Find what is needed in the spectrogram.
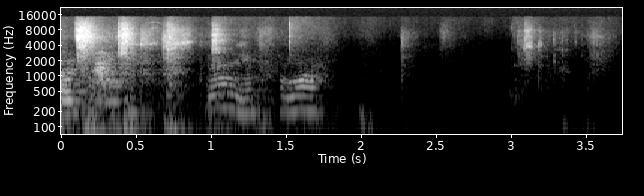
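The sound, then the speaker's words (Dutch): A dog, Alfa, lets out a few short, high-pitched whines in quick succession, rising and falling, on seeing another dog walking, over a muffled background with faint voices. “Nu ziet ze een hond lopen.”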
